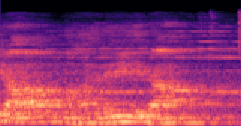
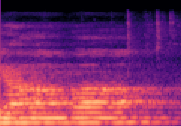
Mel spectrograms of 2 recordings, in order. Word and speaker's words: राम: और हम लोग क्या करते हैं? हरे रामा रामा रामा, पुल्लिंग को ही स्त्रीलिंग कर दिया। राम होता है शुद्ध उच्चारण महामंत्र में।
